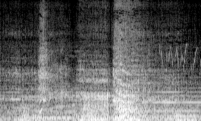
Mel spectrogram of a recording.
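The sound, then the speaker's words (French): The tiger Shere Khan lets out a loud, rumbling roar as he suddenly appears in the jungle, with a couple of powerful bursts swelling over a low growling undertone and no voices. “Quand tout à coup, surgit le tigre, Shere Khan.”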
